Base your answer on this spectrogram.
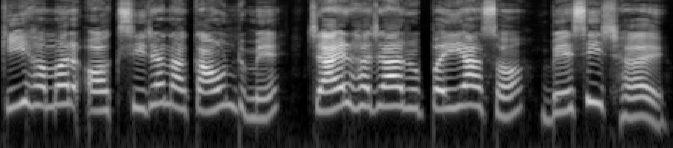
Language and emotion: Maithili, neutral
